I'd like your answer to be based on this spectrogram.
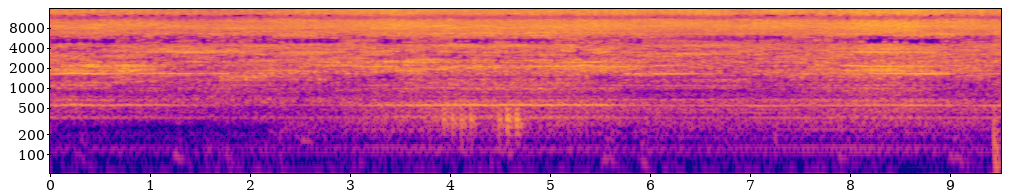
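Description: A professional cleaning vacuum draws water out of a water-damaged wet carpet, its motor droning steadily and close for the whole stretch, with a faint mechanical whine and brief rattles midway and no talking.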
